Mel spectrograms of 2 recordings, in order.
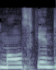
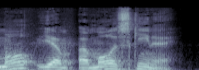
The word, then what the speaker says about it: Moleskine: Do you like the moleskin? Do you pronounce it moleskin? – Moleskine. Believe it or not.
